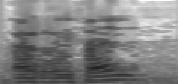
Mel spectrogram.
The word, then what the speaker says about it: الرفل: وفي الرفل بكسر الراء وفتح الفاء وتشديد اللام، الرفل وهو الفرس الذيال، الذيال يعني طويل الذيل.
